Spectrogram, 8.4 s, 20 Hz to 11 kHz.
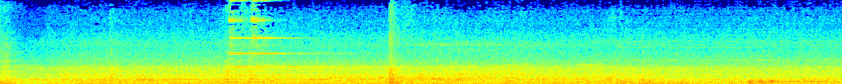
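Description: Inside a Kintetsu 1233 series electric train car standing at a station: a steady hum and hiss from the car. A short high chime sounds a little over two seconds in, and a sharp click comes near four seconds.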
